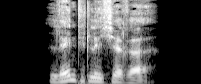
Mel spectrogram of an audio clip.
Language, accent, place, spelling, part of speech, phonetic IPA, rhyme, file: German, Germany, Berlin, ländlichere, adjective, [ˈlɛntlɪçəʁə], -ɛntlɪçəʁə, De-ländlichere.ogg
- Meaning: inflection of ländlich: 1. strong/mixed nominative/accusative feminine singular comparative degree 2. strong nominative/accusative plural comparative degree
